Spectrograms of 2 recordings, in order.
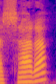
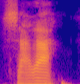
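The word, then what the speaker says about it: Sarah: Yo decía Sara y está muy mal dicho porque es Sara. Se escribe Cardenal Robert Sara. Sara. Es S-A-R-A-H y el libro Dios o Nada, del que ya hemos hablado.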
